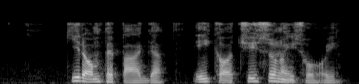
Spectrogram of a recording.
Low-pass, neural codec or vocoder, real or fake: 7.2 kHz; vocoder, 22.05 kHz, 80 mel bands, WaveNeXt; fake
